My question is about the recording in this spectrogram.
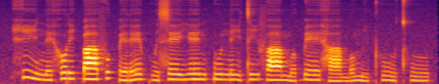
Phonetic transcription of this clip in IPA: hiː˦˨ ne˨ho˦ ɾi˦˨k͡paː˦ fʊ˦k͡pe˨ ɾeː˦kʷi˨ seː˦jeː˦n k͡pu˦n ɾi˦˨ti˦ faː˦mʊ˨˦ ɓeː˦haː˨m o˦mi˨pʰuː˦˨ tʰuː˦

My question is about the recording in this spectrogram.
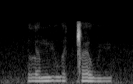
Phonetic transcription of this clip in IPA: ləmywə ǀœwy

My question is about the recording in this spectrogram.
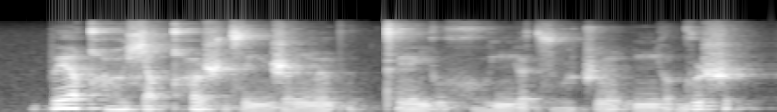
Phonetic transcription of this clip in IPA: pej qʰo̤ɕɤ qʰuʂd͡zœɲ ʐœŋœ̃pʼṳp tʼẽju xo̤ ɲœt͡sṳʈ͡ʂũ | ɲɤɡuʂ

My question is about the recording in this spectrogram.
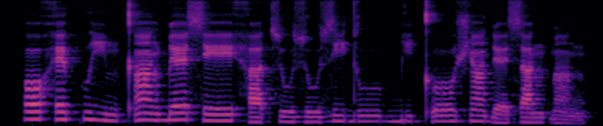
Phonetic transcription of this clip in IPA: ɔ˦hɛ˦ kʷiː˦˨m kʼã˦ɡ͡bɛ˦ seː˦ ha˨t͡su˨zu˨ zi˦duː˦ ɡ͡bi˦ kʼoː˦ʃã˦ ɗɛ˨sa˦ŋɓã˨ŋ

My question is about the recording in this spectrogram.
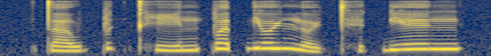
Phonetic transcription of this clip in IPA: t̪ɐ˨˧wpɪ˥k̚t̪ʰiː˨˧npɐ˥t̚ jɵ˥ɥn̪ɵ˨˩ɥt̪ʰɪ˧k̚ jɪ˥ŋ

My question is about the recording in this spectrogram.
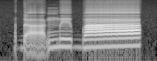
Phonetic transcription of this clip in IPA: ɗa̰ŋ͡me ba

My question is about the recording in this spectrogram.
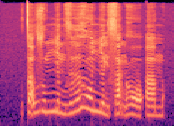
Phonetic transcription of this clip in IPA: t̪a̰˧˥wzu˨˦mɲə˨˩n zɨ˨˦ə̯ɣɔ˧ ɲə˧˩jsa̰˧˨ŋɣɔ˧˩ʔa˨˩m

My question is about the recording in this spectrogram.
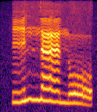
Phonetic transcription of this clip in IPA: inːɛː n̪o

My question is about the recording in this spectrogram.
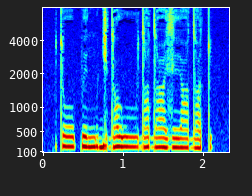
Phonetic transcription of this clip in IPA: toːpe ŋuɟedɒʊ̯ wuːdo dˤiːzeːʊ̯dˤut

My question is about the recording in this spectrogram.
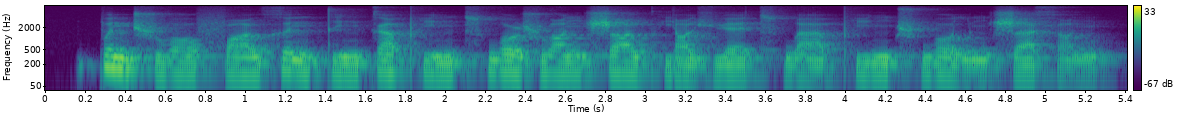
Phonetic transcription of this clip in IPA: pə˥˩n ʂwɔ˧˥fɑ˧˥ʊ̯xə˥˩n t̪i˧˥n kä˥pʰi˧˥nt͡sʰwɔ˥˩ʂwɑ˥ŋ ʂɑ˥ʊ̯pʰjɑ˨ʊ̯ ɕɥɛ˧˥t͡sʰwä˨˩ pʰi˥ŋʈ͡ʂʰwɔ˥˩lɤ˩ŋ ʂä˥xɑ˨ŋ

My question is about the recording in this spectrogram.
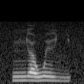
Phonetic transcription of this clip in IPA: ɲɐwɪʎ

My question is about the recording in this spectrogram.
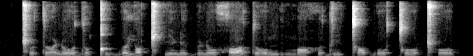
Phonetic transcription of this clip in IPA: ǁʊtɤ ɳo doǃibəjɒ ǁʰiɳibʏ ɳoxɒ toŋi ŋɒhʊdiǀɒ bo ǀoǁʰo

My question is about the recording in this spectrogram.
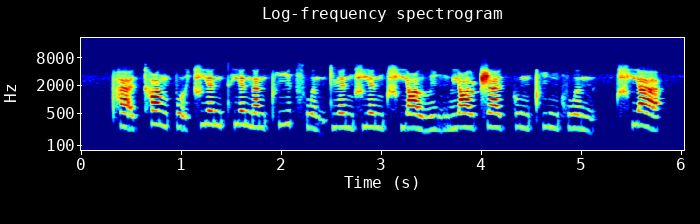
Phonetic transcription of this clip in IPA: pʰa̰˨˩ɪ̯kʰɑ˥˩ŋ pɤ̰˨˩t͡ɕjɛ˥˧n t̪ʰjɛ˥˧na˥˩npʰi˥t͡sʰwə̰˨˩n t̪ɥɛ˥˧nɕjɛ˥˧nt͡ɕʰjɑ˥˩ʊ̯ lḭ˨˩ŋljɑ˥˧ʊ̯ʈ͡ʂa˥˧ɪ̯ kʊ˥˧ŋpʰi˥˧ŋxwə˥˩n | t͡ɕʰjä˥˩

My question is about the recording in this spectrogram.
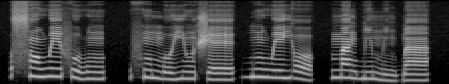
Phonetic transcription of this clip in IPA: sɔ̃˦we˦fo˦˨wũ˧ | fũ˦mo˧ jũ˧ʃɛ˧ | bũ˦ we˦jɔ˦˨ | mã˦ɡ͡bĩ˧ mĩ˨ɡ͡bã˧

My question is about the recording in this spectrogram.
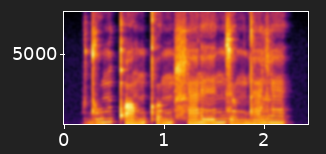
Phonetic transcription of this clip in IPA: du˨˦ŋqʼũ˨˩˦ŋkʼɵ˨˦ŋ ɬɛ̃˨˦ ɾeː˨˦ŋzø˨ŋdɛ̃˨˦ɮẽ˦

